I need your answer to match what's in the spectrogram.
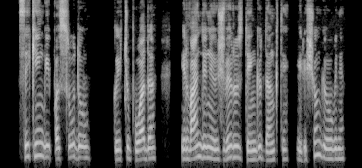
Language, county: Lithuanian, Vilnius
